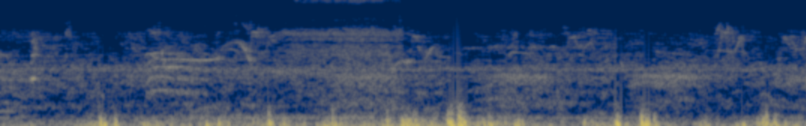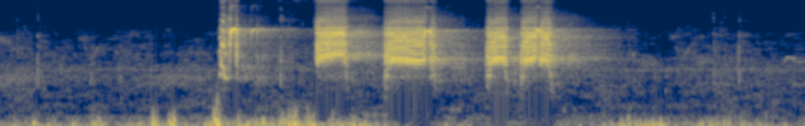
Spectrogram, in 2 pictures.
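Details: Black francolin in Sindh, Pakistan: after five seconds of low rumbling background noise, a loud, harsh, grating call bursts out as about five rasping notes in quick succession, the last two set slightly apart.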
